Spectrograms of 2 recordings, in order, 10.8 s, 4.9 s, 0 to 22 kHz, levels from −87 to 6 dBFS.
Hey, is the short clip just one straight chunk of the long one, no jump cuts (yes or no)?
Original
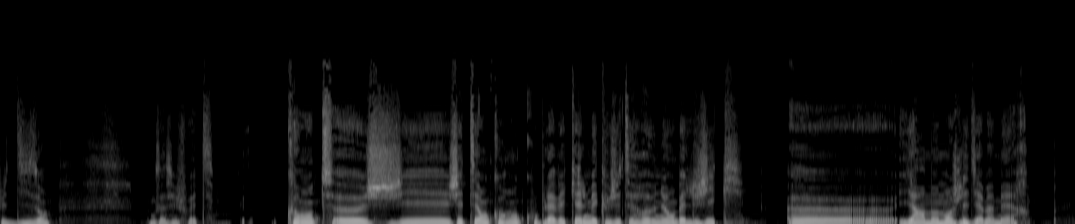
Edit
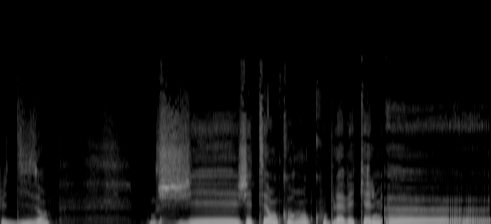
no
